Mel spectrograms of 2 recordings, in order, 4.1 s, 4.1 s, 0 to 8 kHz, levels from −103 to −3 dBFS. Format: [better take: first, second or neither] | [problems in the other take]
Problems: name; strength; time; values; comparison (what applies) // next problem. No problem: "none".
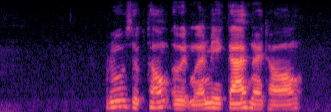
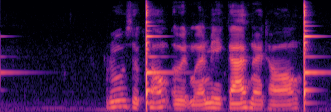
first | background sound (Dishes, pots, and pans); 1 dB above the speech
